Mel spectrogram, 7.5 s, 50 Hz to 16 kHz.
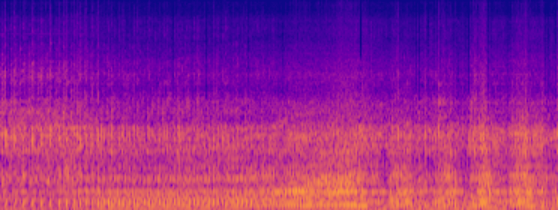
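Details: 1999 Yamaha V-Star 650 Classic, 650cc V-twin, twin carbs, about 16K miles, after clogged pilot jets cleaned following long sitting: even steady idle, brief blip settles back smoothly; normal idle.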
